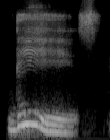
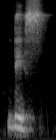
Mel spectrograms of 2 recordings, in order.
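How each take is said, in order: First: THIS stretched into "these", long falling ee; long-vowel these. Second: THIS cut short, brief i; short-vowel this. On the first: Teacher showing the plural against the singular, long vowel. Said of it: "La diferencia". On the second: Teacher giving the singular "this" for contrast, short vowel. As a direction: keep "this" to one short vowel. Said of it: "cuando es singular". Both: Shown as a demonstration.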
